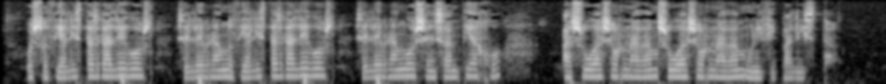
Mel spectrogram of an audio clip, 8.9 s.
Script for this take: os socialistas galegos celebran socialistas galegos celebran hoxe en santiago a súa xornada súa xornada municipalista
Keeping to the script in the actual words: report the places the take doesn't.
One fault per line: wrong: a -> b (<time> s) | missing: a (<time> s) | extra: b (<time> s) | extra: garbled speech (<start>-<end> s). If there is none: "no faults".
no faults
